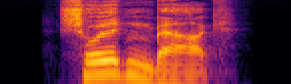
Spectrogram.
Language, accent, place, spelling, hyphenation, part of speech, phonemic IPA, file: German, Germany, Berlin, Schuldenberg, Schul‧den‧berg, noun, /ˈʃʊldn̩ˌbɛʁk/, De-Schuldenberg.ogg
- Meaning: mountain of debt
